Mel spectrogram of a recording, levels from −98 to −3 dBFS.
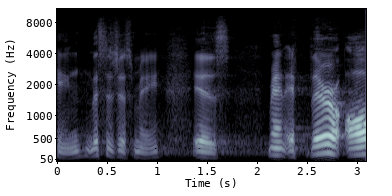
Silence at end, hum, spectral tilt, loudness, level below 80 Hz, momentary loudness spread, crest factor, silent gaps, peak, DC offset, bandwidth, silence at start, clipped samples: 0 s; none; -5.5 dB/octave; -35 LUFS; under -90 dBFS; 23 LU; 20 dB; none; -16 dBFS; under 0.1%; 8.4 kHz; 0 s; under 0.1%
